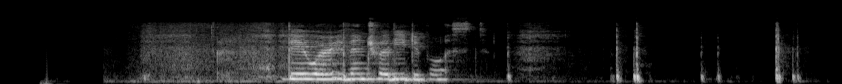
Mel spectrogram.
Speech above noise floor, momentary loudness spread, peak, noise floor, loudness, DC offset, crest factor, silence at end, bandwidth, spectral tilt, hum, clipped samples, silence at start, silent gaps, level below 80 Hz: 57 dB; 26 LU; -2 dBFS; -70 dBFS; -16 LUFS; under 0.1%; 18 dB; 0.45 s; 7.6 kHz; -5.5 dB/octave; none; under 0.1%; 1.45 s; none; -58 dBFS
